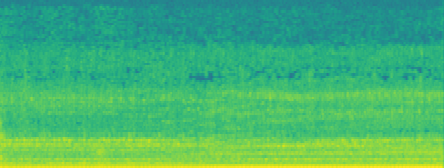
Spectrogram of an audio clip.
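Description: Tractor fitted with a hazelnut husking machine, its engine idling with a faint, steady hum.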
